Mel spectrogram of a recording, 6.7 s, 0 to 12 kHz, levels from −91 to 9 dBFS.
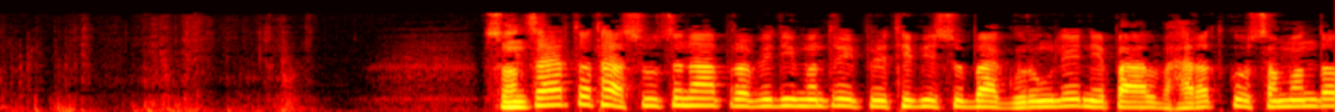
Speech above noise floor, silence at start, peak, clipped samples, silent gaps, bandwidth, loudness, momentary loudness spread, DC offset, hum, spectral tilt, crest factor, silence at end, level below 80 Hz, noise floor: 41 dB; 0.35 s; -4 dBFS; under 0.1%; none; 8 kHz; -20 LUFS; 4 LU; under 0.1%; none; -6 dB/octave; 16 dB; 0 s; -58 dBFS; -60 dBFS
